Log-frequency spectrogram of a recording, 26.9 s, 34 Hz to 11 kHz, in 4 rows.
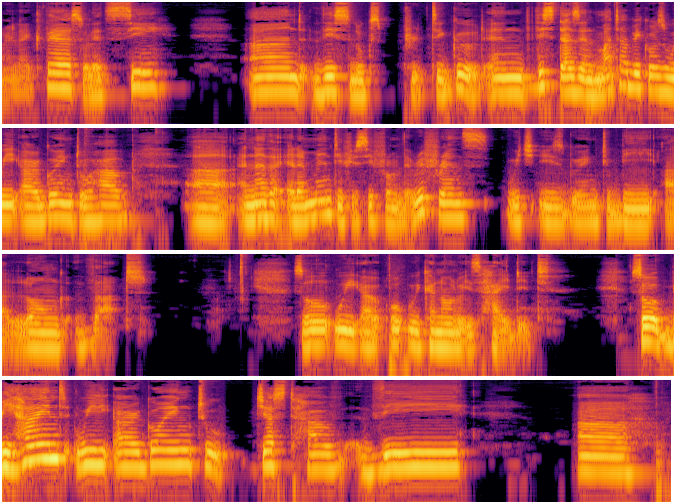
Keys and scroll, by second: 21.2 Escape.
